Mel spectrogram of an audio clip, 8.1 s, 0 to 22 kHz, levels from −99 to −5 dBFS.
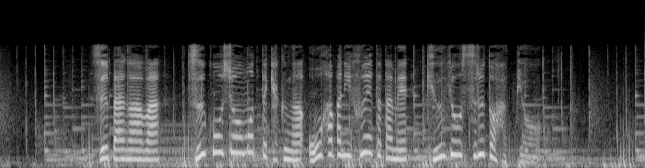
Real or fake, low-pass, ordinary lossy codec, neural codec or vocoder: real; 7.2 kHz; Opus, 64 kbps; none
